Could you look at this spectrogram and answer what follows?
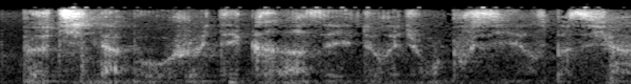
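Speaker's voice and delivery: low whispered villain threat; big villain voice. Acted. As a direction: growl it as a menacing boss. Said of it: "Je vais prendre ma grosse voix que je sais bien faire". (grosse voix de méchant chuchotée)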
